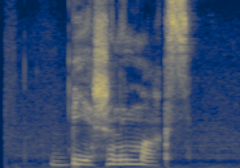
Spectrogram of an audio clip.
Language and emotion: Russian, angry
